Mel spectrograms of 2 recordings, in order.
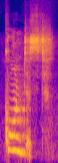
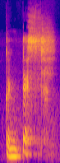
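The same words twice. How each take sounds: First: The stress is on the first syllable. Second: The stress is on the second syllable. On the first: It is used as a noun. "when there is a noun or an adjective, the stress is on the first syllable" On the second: It is used as a verb. "when it is a verb, it is on the second syllable"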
